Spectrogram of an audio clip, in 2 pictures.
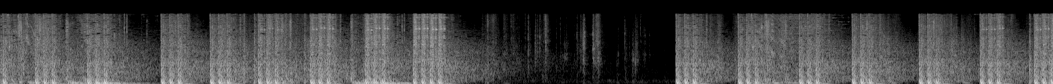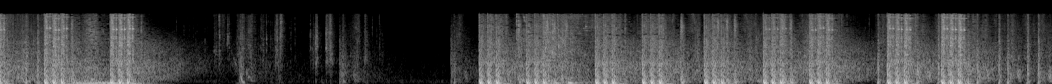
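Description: A rifle fires in rapid bursts of sharp shots.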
